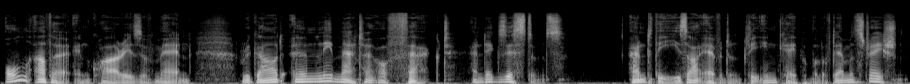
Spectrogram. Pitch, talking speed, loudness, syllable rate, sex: 95 Hz, 125 wpm, -20 LUFS, 5.2 syllables/s, male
